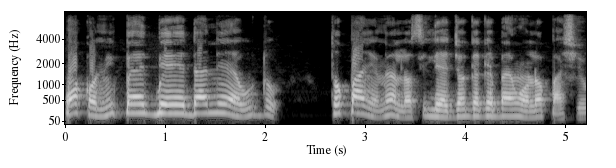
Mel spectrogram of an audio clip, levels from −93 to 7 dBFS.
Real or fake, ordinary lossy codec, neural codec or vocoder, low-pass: real; none; none; 7.2 kHz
